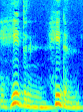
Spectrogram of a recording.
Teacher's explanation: Você pode até pensar em ir do D direto pro N.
